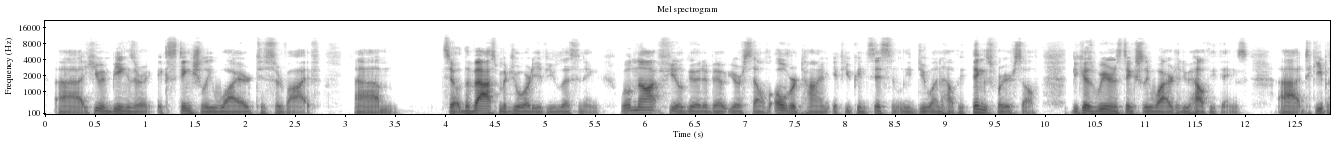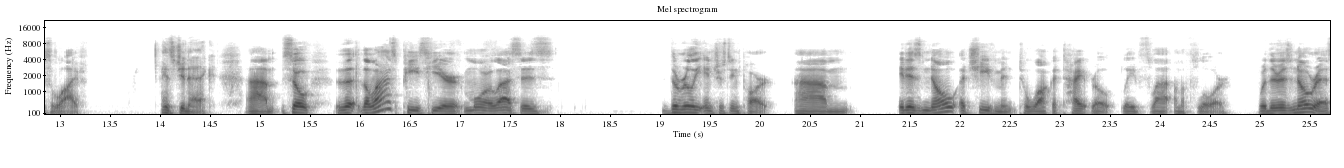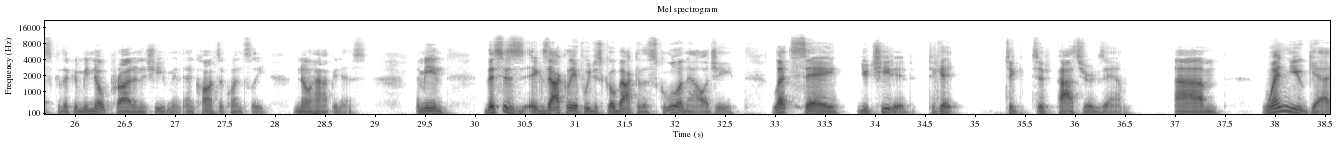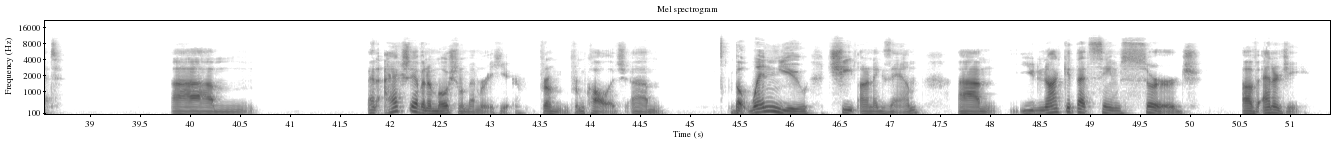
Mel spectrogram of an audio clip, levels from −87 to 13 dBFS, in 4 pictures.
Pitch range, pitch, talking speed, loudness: 85-100 Hz, 90 Hz, 175 wpm, -27 LUFS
